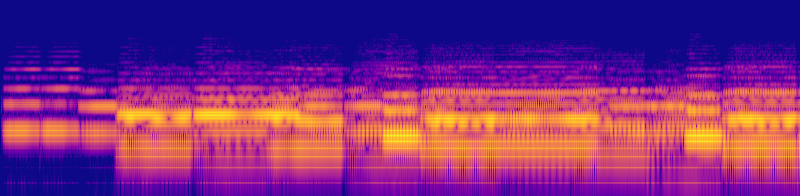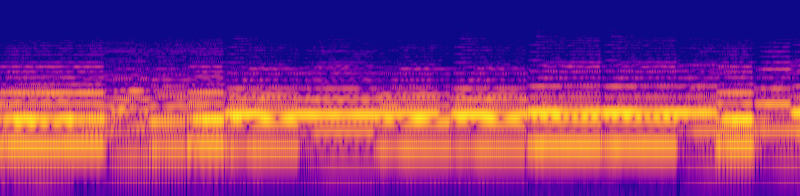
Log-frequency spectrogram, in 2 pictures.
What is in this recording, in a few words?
o sole mio, french horn duet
